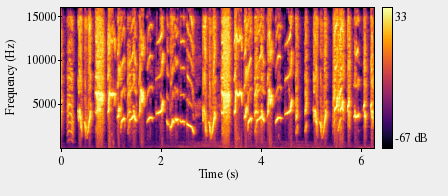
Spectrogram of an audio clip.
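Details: Oriental magpie-robin song as training material for songbirds: fast, rich medley of sharp chirps, buzzy notes and a few slurred whistles, nearly unbroken, with a faint low hum underneath.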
